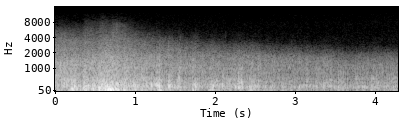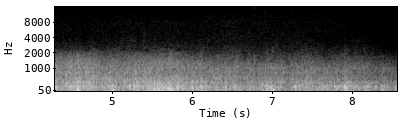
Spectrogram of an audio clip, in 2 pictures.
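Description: Thunder sound effect: a rolling rumble, loudest in the first second, fading away slowly with a few scattered cracks.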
